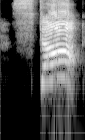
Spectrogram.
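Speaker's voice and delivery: sharp loud high shout of stop; yelled. Acted. Boy yelling at the bulldozer driver, loud shout. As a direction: shout it to halt the machine. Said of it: "he yelled".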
